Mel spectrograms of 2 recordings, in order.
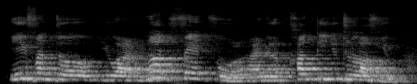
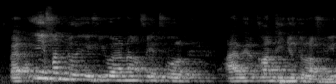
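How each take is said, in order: First: Higher, very slow, lightly voiced promise; mock quote. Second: Said in the usual way. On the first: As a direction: act out the faithful lover slowly.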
